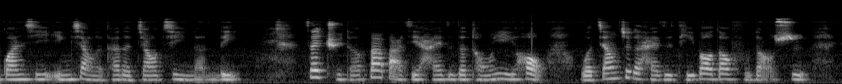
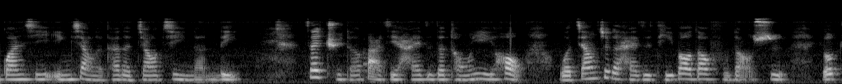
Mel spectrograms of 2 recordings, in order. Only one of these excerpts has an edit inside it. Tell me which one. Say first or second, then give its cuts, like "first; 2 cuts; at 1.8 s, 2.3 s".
second; 1 cut; at 3.6 s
